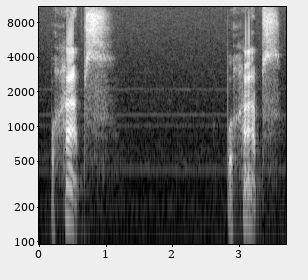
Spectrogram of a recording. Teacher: R is not uttered because it is followed by h in the word perhaps.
